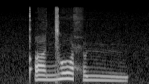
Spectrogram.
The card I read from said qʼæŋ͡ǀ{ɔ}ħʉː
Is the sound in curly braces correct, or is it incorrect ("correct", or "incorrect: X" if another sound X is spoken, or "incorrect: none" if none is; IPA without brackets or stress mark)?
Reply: correct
